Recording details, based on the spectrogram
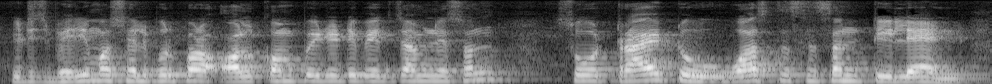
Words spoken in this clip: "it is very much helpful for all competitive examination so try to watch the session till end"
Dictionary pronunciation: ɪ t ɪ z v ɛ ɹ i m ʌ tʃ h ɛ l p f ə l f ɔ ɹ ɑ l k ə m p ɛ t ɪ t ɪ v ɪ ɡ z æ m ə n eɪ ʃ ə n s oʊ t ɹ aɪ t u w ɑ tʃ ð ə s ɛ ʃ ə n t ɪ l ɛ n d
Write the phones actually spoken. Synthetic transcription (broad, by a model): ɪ t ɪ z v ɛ ɹ i m ʌ tʃ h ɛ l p ə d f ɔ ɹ ɑ l k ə m p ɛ t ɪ t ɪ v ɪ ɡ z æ m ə n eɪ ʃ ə n s oʊ t ɹ aɪ t u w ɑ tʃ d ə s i s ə n t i l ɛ n d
